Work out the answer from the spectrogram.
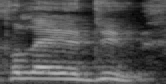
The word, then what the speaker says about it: Folie à Deux: anyway in that video he mentioned the fullterm filet ad do and I was like oh that's how it's pronounced but yeah man honest now you guys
